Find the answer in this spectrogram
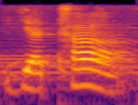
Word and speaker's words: ಯಥಾ: ದೇಹಿನೋಸ್ಮಿನ್ ಯಥಾ ದೇಹೆ ಕೌಮಾರಂ ಯವ್ವನಂಜರಾ ತಥಾ ದೇಹಾಂತರ ಪ್ರಾಪ್ತಿ ಧೀರಸ್ತತ್ರನ ಮುಹ್ಯಯ್ಯತಿ ದೇಹಿನೋಸ್ಮಿನ್ ಯಥಾ ದೇಹೆ ದೇಹಿನೋಸ್ಮಿನ್ ದೇಹಿನೋ ಸ್ಮಿನ್ ಸ್ಮಿನ್ ಅಂತರ ಅರ್ಧನ ಸ್ಮಿನ್ ಯಥಾ ಥ ಇಲ್ಲಿ ಮಹಾಪ್ರಾಣ ದೀರ್ಘ ಯಥಾ ಅಂತ ಬೇಡ ಯಥಾ ಎಂದು ಬರಬೇಕು ದೇಹಿನೋ ಸ್ಮಿನ್ ಯಥಾ ದೇಹೆ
